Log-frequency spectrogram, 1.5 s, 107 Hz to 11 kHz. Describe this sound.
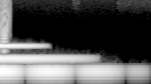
synth ping 1
i made this sound on audacity, im just trying to figure out how overtones and wave phases interact with each other, and uploading results (if i like em), lemme know what you think, and if you have any pointers ill be more than happy to listen
distort, pad, slight, synth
